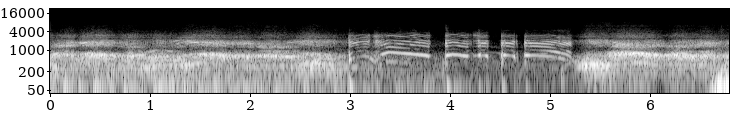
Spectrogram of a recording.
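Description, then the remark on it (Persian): A large crowd of marchers in Tehran chants loudly in unison during the Tasua and Ashura march of 1357. The roar breaks off midway for a few rising, wavering calls from fewer voices, then the massed chanting surges back in. “راهپیمایی عظیم مردم تهران در تاسوعا و عاشورای 57 رفراندومی است که نشان می دهد شاه شانسی برای بقا ندارد.”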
